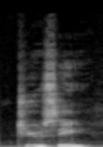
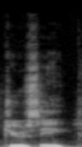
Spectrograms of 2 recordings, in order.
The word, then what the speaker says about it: Jiusi: This is the Juicy. Um, that's the name I'm going with. I haven't I've heard it pronounced Juicy. Um but I haven't heard it pronounced any other way. So we're going with Juicy RC.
